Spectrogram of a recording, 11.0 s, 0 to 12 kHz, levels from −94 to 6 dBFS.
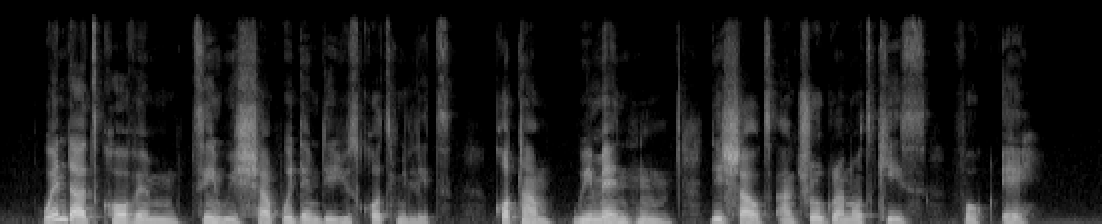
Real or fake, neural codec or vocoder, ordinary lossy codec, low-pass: real; none; none; 10.8 kHz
